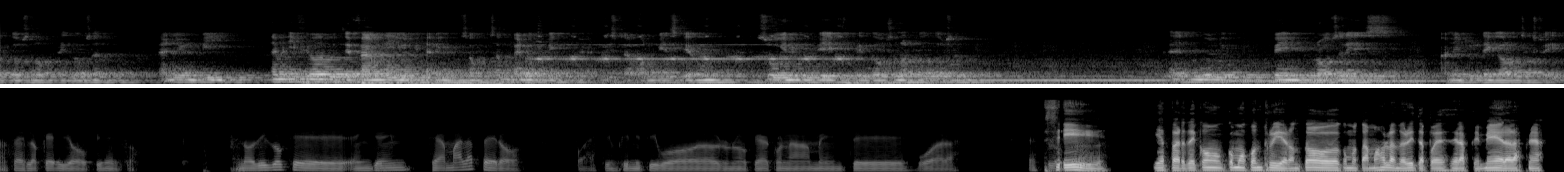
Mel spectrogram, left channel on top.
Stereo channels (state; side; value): different; both; correlation 0.00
